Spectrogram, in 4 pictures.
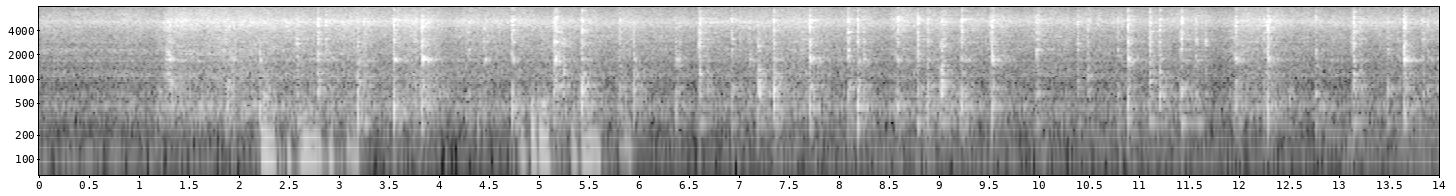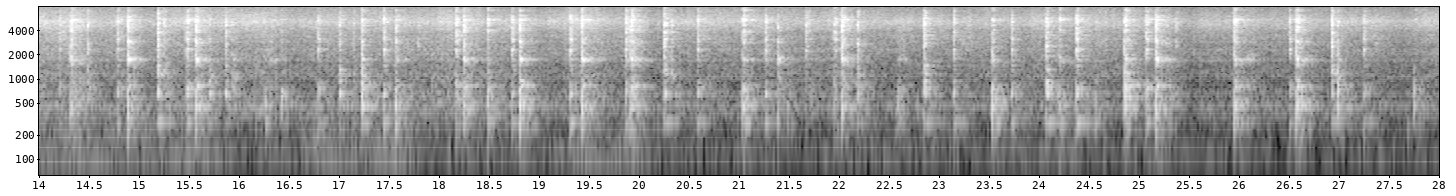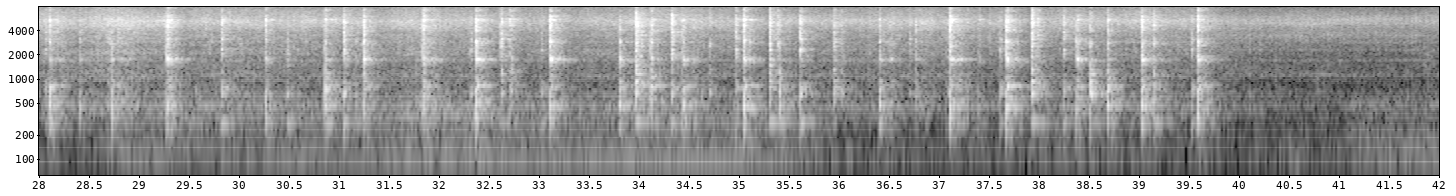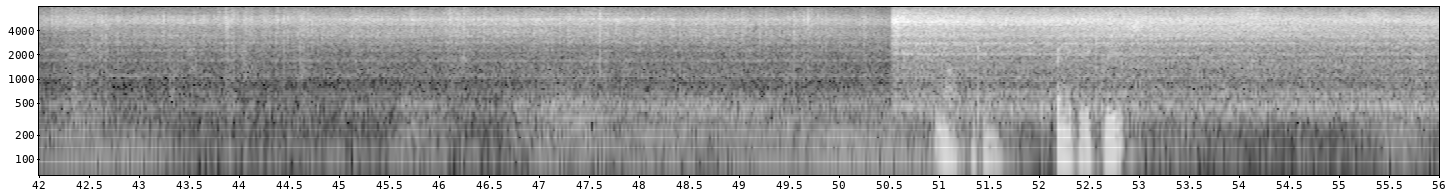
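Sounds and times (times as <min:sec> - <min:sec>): vegetables sizzling in oil: 0:00.0 - 0:56.0
metal spatula scraping a pot: 0:06.4 - 0:39.8.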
